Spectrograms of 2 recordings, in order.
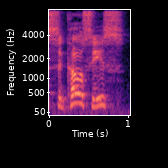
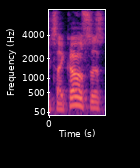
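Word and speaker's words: Psicosis: You had Psychosis, as one person says. It's actually Psychosis, if you pronounce names normally.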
